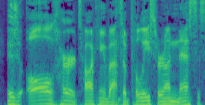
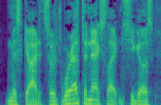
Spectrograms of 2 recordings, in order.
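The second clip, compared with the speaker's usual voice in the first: usual speaking voice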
